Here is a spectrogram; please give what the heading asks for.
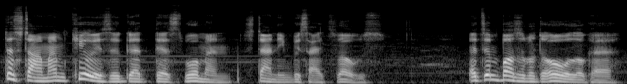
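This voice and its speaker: A man with an Indian English accent, a gaming streamer reading a horror visual novel aloud, with halting restarts. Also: mid-range voice, a bit bright, slight background noise. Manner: halting, stumbling read with restarts.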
